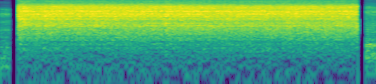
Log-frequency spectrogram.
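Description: A kitchen pressure cooker cooking peas pulao on a gas stove lets out one sustained, loud, close steam whistle, a hissing blast that starts abruptly and cuts off after about three and a half seconds.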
